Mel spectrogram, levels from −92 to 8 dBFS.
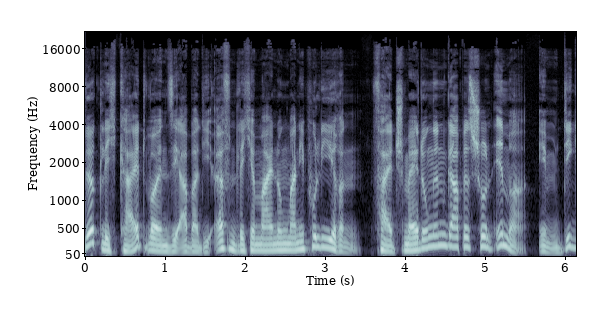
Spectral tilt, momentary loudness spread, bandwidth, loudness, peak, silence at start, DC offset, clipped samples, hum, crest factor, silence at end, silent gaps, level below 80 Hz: -5 dB/octave; 7 LU; 19 kHz; -14 LUFS; 0 dBFS; 0 s; under 0.1%; under 0.1%; none; 14 dB; 0 s; none; -38 dBFS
